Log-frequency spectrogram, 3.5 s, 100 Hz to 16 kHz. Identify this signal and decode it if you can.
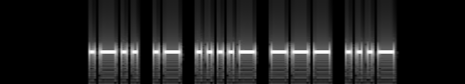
Morse code, heard as a keyed tone, about 30 wpm, 700 Hz. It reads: LA4OV
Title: DXCC-100 Call Signs - 5 Characters - Repeated 3x - 30wpm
